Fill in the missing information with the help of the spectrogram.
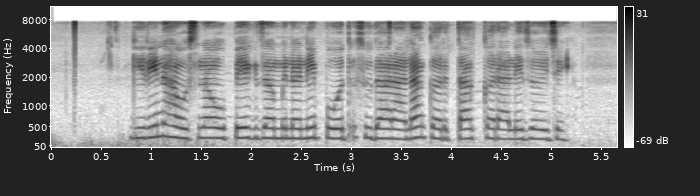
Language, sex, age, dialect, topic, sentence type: Marathi, female, 18-24, Northern Konkan, agriculture, statement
